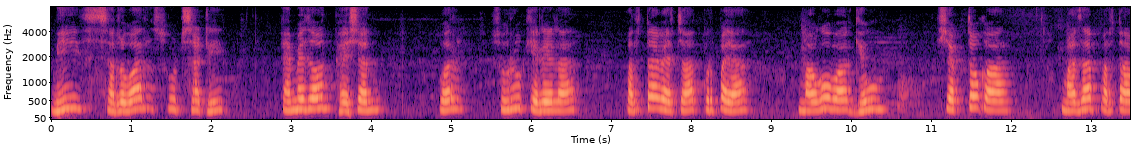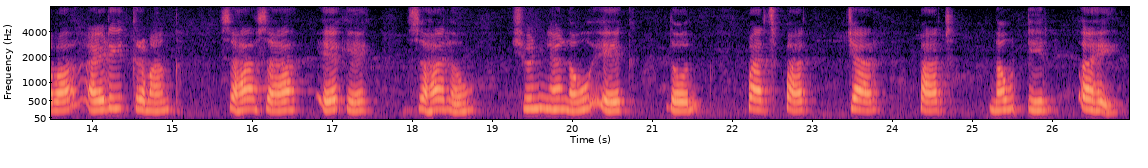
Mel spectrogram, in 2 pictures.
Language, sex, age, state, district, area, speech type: Marathi, male, 60+, Maharashtra, Pune, urban, read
